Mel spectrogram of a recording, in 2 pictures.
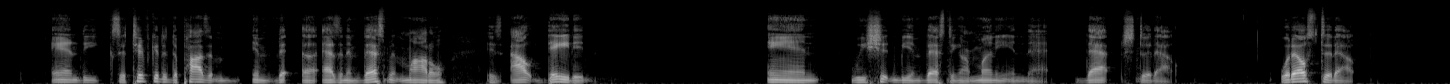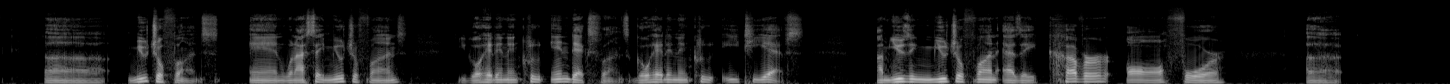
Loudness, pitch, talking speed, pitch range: -28 LUFS, 100 Hz, 125 wpm, 90-110 Hz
